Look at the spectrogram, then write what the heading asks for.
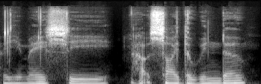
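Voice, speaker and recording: A man leading a guided meditation as host, giving gentle, unhurried instructions with frequent pauses. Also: deep voice, flat delivery, no echo. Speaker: podcast host guiding meditation.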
